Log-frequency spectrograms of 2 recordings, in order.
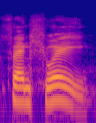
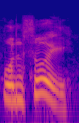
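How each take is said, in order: First: It begins with f and sounds like 'fung shway'. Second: It begins with f and sounds like 'fun sui'. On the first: "in Mandarin, it's" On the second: "In Tagalog, it's"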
